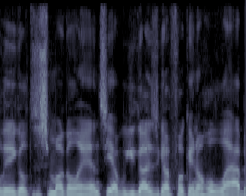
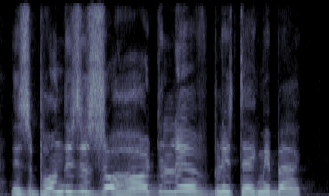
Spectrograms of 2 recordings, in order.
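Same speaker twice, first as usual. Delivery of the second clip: put-on, very high-pitched elderly Japanese accent; 10 semitones higher than usual. Voicing a reptile in a pond, the speaker uses an old Japanese accent. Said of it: "Is that a good ja- old Japanese accent?".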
